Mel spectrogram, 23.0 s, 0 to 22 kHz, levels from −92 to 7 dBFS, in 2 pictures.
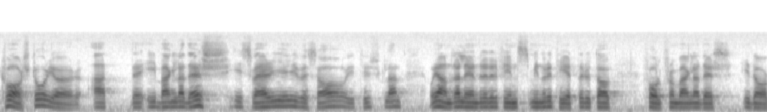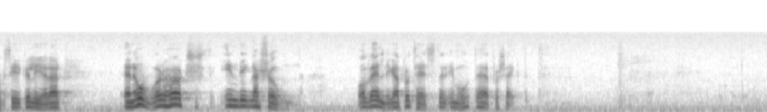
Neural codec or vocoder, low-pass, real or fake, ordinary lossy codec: none; none; real; none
